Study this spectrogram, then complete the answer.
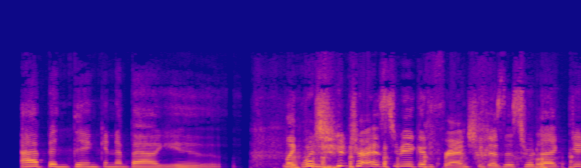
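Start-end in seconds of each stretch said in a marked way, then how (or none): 0.1-1.6 put-on sweet baby-talk voice. Recapping a scene where Lala comes over: imitating Katie's baby voice. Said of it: "Katie does this baby voice".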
